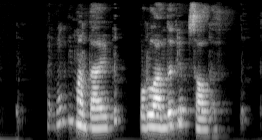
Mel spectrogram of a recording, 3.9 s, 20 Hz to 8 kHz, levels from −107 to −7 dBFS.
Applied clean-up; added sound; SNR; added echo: neural mask model DeepFilterNet 3.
